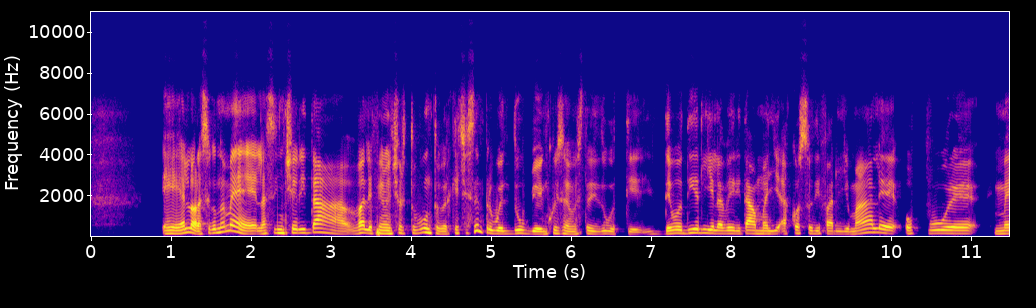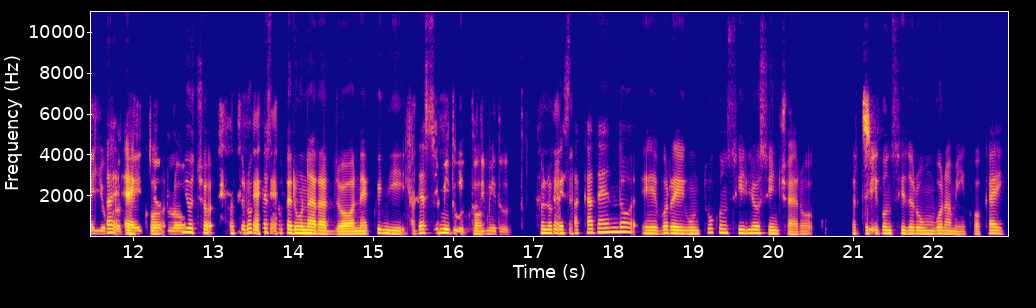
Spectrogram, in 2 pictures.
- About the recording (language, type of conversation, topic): Italian, unstructured, Qual è il valore più importante in un’amicizia?
- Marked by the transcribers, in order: other background noise; chuckle; other noise; chuckle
